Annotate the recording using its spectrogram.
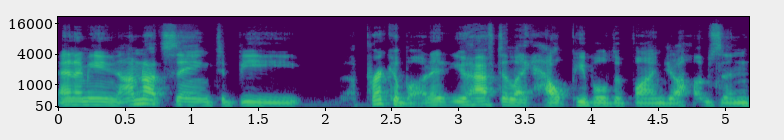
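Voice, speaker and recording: Ordinary pitch variation marks this man's unremarkable speaking voice. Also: medium pitch for a man, moderate pace. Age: 60s. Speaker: business founder and sales executive. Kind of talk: podcast interview. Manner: casual, conversational with frequent fillers.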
